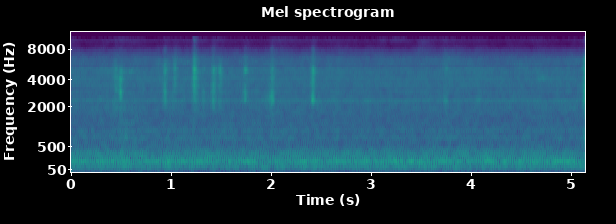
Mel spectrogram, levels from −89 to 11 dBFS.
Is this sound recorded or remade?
remade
